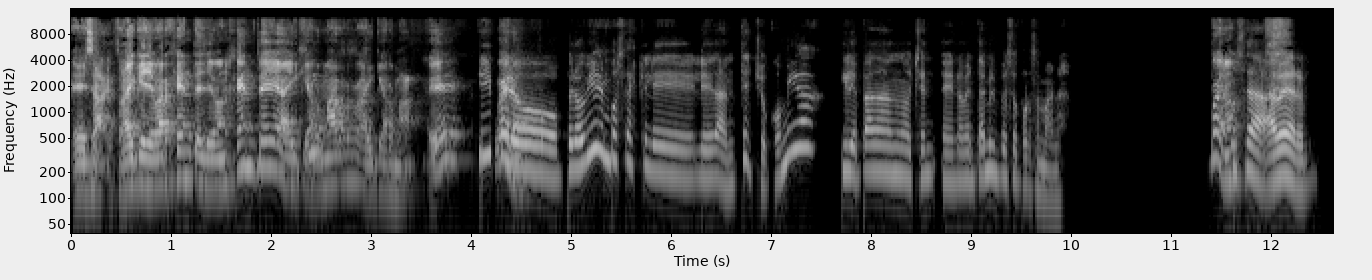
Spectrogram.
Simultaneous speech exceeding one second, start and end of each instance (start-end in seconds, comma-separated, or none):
none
